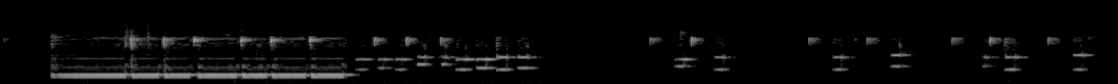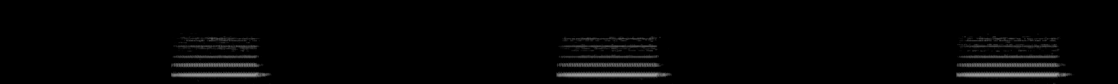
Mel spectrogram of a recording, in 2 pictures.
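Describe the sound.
Touch-tone dialing while placing a call to leave a voicemail: a steady tone gives way to a quick, uneven run of many keypad beeps, then three separate, evenly spaced ringing bursts with silence between them.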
